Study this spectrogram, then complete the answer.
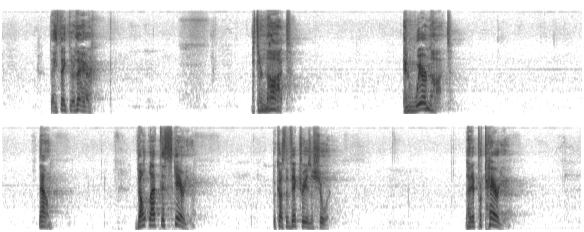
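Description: A middle-aged man preaches with emphasis through a microphone in a large echoing hall, in short bursts with pauses.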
